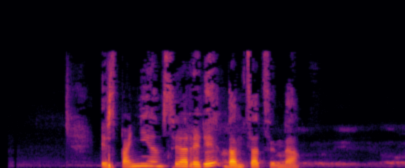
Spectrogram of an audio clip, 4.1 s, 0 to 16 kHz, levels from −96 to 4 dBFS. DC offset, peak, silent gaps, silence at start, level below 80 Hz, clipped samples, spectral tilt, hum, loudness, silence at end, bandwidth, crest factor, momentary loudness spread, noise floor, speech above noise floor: under 0.1%; -4 dBFS; none; 1 s; -60 dBFS; under 0.1%; -5.5 dB/octave; none; -25 LUFS; 0.15 s; 11.5 kHz; 24 dB; 10 LU; -64 dBFS; 40 dB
